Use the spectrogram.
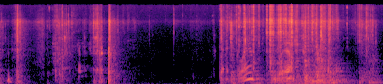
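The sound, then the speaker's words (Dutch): Wood is loaded into an open fireplace as it is refilled, starting with a few sharp knocks and clunks, then a busier stretch of scraping, rustling and clattering, with a faint voice in the background. “Om eens te kijken hoe je het geluid hoort van die open haard nu. Die ik bijvul.”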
